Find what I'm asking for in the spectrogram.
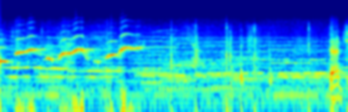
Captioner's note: whistling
